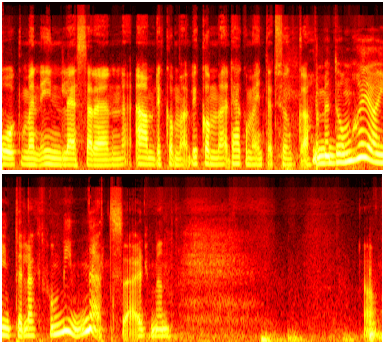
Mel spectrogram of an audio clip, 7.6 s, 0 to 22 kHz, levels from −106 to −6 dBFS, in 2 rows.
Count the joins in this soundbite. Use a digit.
2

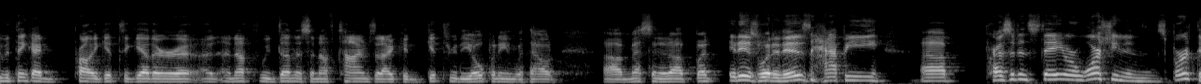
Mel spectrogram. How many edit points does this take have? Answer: 1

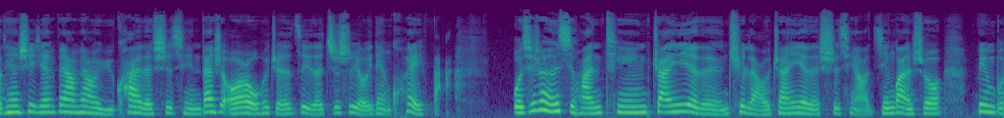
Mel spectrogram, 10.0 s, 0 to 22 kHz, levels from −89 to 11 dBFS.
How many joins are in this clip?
0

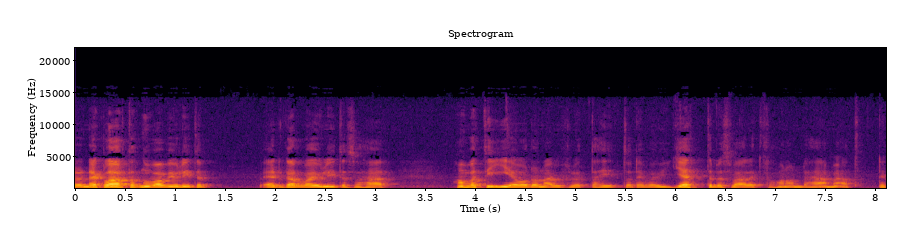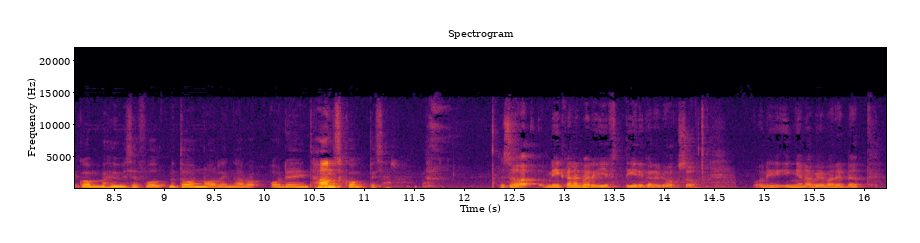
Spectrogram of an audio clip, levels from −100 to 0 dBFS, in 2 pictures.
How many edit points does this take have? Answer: 2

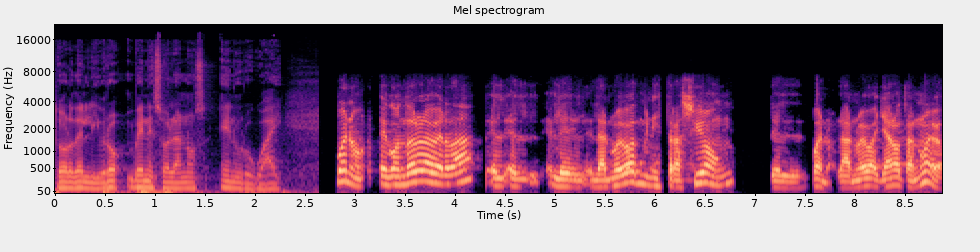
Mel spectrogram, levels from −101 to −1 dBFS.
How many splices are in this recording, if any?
2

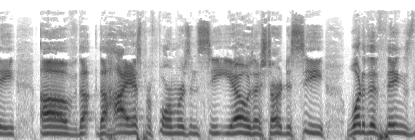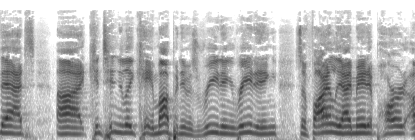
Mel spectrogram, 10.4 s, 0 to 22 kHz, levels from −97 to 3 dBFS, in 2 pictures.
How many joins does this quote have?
1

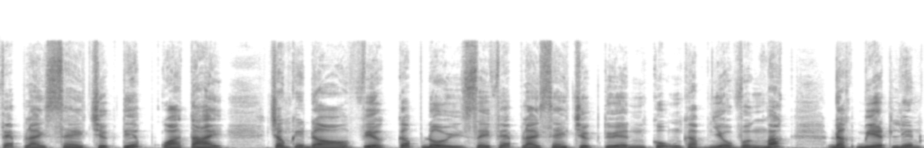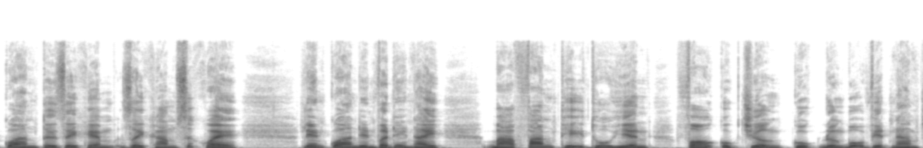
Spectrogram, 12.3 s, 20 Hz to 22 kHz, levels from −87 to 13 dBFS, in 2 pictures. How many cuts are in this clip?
0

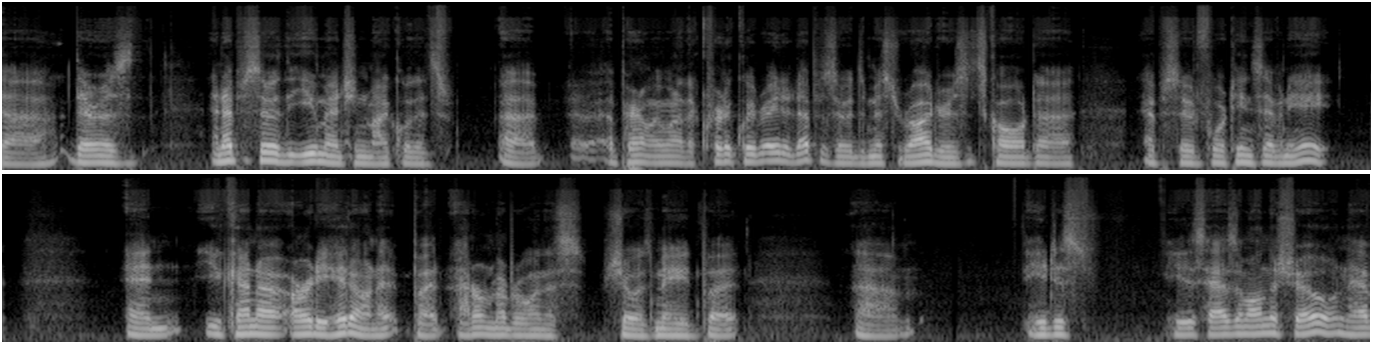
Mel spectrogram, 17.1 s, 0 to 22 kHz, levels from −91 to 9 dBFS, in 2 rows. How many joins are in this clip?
1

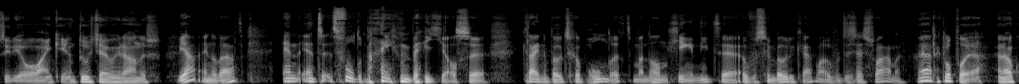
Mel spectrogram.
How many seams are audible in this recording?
2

